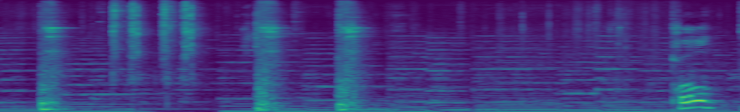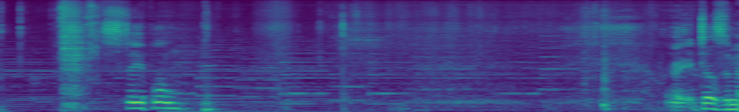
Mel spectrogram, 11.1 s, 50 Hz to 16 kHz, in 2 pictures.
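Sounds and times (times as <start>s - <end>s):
background music: 0.0s - 11.0s
staple gun snapping: 0.8s - 1.6s, 5.6s - 6.4s.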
